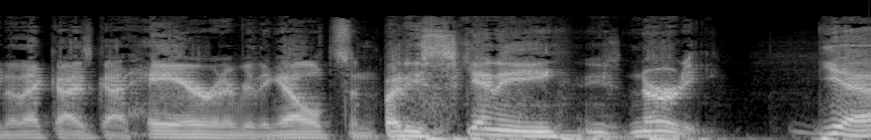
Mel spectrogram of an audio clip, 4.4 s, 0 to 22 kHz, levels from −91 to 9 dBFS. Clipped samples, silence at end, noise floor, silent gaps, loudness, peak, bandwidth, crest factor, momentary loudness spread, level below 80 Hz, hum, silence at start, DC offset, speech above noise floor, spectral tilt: under 0.1%; 0 s; -39 dBFS; none; -17 LUFS; -6 dBFS; 13.5 kHz; 12 dB; 7 LU; -28 dBFS; none; 0 s; under 0.1%; 22 dB; -5 dB/octave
